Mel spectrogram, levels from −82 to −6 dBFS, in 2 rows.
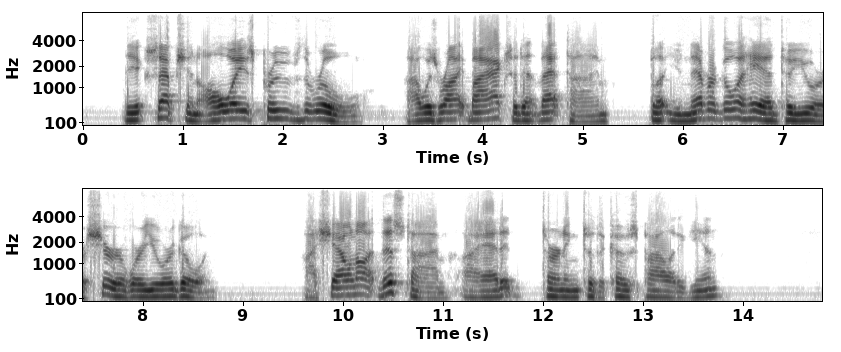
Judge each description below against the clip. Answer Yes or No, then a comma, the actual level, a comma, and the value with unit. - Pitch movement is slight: No, average, 3.7 semitones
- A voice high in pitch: No, medium, 140 Hz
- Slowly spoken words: No, average, 160 wpm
